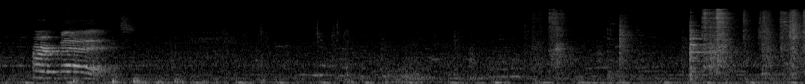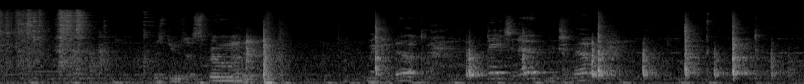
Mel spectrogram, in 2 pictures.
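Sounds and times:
metal pot and utensils clattering: 6.8s - 9.7s.

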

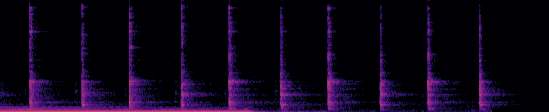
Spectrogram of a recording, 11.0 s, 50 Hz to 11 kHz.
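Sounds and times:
mechanical clock ticking: 0.0s - 7.0s, 8.5s - 9.0s.

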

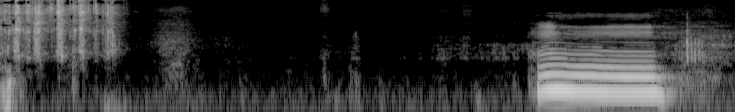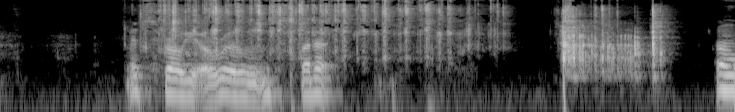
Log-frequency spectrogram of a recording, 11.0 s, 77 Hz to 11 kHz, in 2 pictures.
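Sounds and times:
wooden tiles rattling in hands: 0.0s - 1.0s, 6.5s - 10.6s
tiles clattering onto board: 6.8s - 10.6s.

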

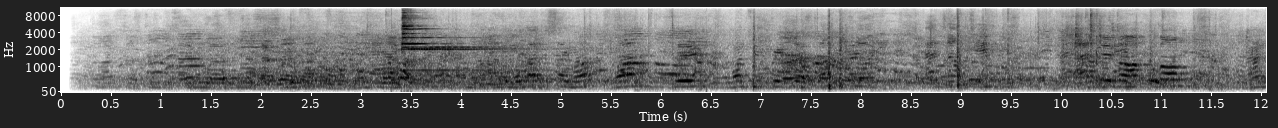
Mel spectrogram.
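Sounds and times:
people chattering: 0.1s - 12.0s.

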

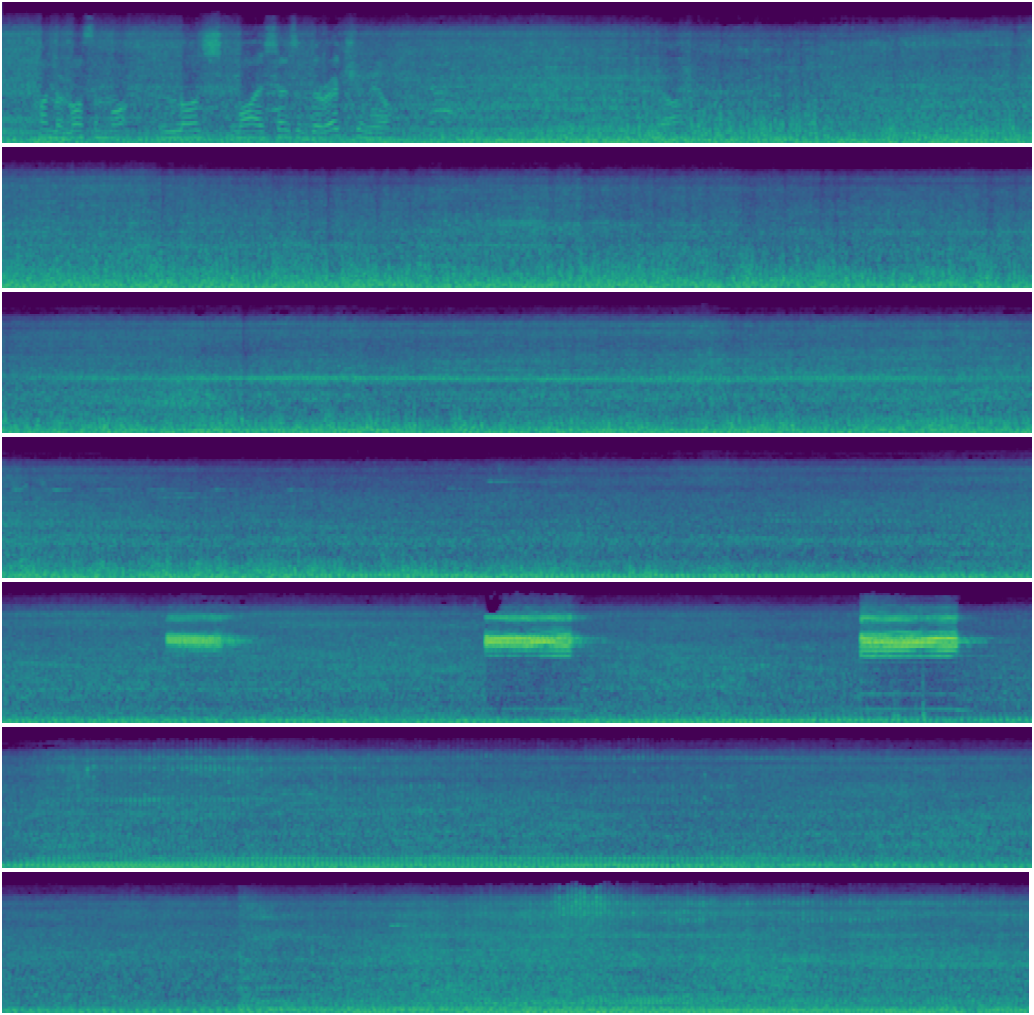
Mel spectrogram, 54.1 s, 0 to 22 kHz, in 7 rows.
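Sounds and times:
wind rush: 0.0s - 34.5s, 35.6s - 54.0s
traffic: 0.0s - 54.0s.

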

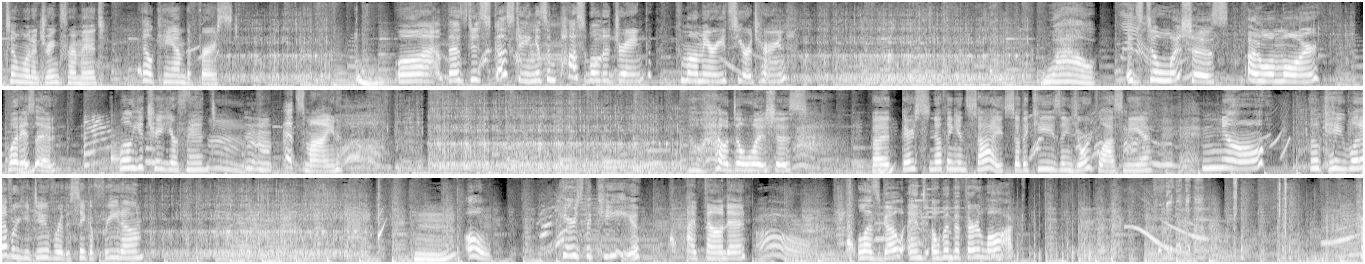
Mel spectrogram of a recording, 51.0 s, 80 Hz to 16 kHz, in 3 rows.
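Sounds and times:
slurping through a straw: 0.8s - 13.1s, 13.9s - 17.8s, 20.1s - 28.1s, 29.6s - 39.2s
background music with bass line: 4.1s - 25.9s, 27.1s - 28.3s, 36.8s - 41.2s, 41.8s - 44.8s.

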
